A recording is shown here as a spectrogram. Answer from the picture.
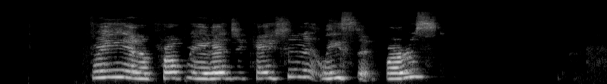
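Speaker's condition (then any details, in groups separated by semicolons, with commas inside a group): Cerebral palsy; since childhood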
